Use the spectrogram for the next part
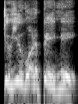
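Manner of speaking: hammed-up wrestling promo yell; mock yell. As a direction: bark it at him like a furious champion. Roman yelling at Sami.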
